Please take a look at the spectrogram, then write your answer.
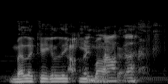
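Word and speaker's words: Mele Kalikimaka: Can you pronounce it, John? Yes. How do you say it? Melikigaliki Maka.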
